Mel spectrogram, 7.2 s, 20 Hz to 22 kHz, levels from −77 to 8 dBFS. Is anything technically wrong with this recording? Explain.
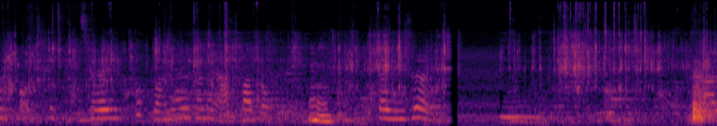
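Yes. A long network dropout runs from 4.47 to 5.02 s, most likely audio that never arrived. The last sound is stretched into a fading buzz or hiss for about half a second, then a brief silence, and the sound resumes with roughly half a second lost.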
